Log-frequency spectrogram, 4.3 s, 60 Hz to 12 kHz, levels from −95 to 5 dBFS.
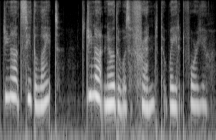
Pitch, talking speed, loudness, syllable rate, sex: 245 Hz, 250 wpm, -17 LUFS, 5.5 syllables/s, female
